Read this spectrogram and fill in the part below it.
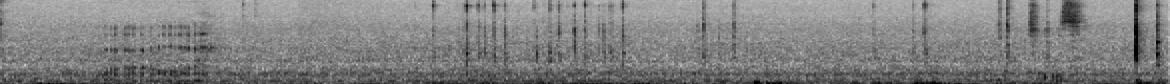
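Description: Soft, quick keystrokes on a computer keyboard during a gaming livestream, irregular bursts of clicking at low volume with a faint steady hum beneath and a couple of sharper key hits near the end.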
